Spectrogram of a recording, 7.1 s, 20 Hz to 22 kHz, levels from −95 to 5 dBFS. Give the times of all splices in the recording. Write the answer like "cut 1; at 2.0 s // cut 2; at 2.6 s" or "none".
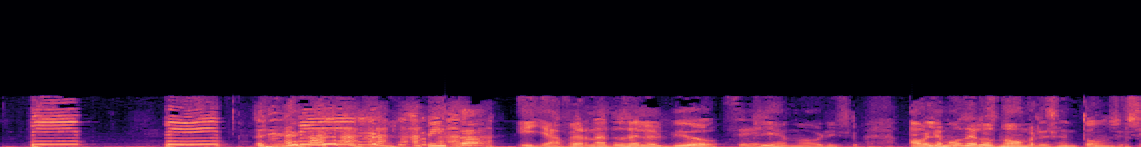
none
